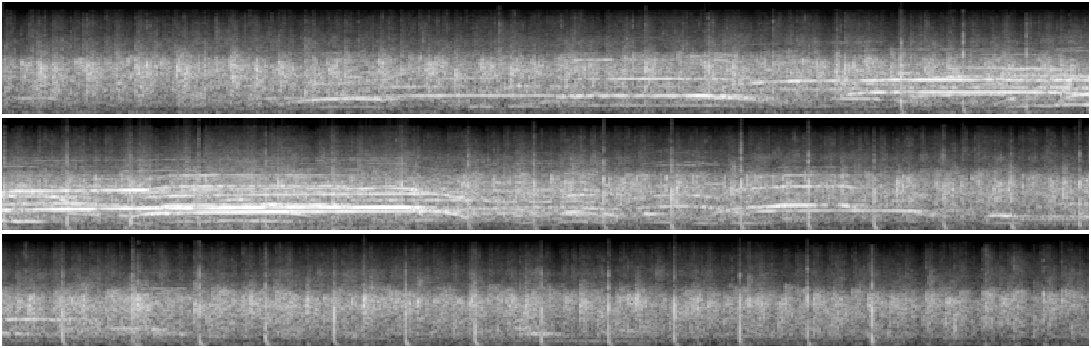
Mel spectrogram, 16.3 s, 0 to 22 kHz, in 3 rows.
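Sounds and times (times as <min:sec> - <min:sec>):
large crowd applauding: 0:00.0 - 0:16.3
crowd whooping and cheering: 0:01.2 - 0:12.0.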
